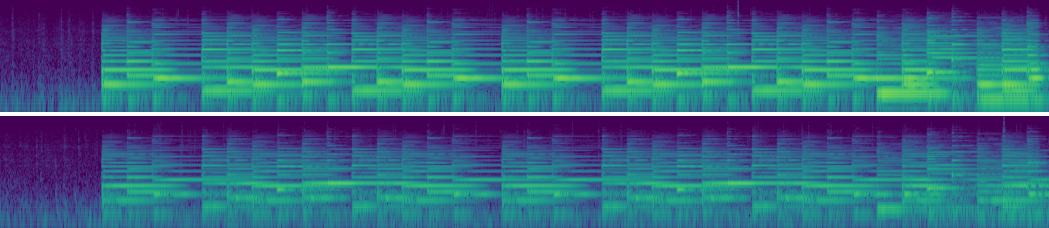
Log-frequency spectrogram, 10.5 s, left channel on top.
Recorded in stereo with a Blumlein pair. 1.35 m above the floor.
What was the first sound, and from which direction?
A piano, 35° left.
